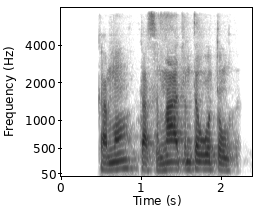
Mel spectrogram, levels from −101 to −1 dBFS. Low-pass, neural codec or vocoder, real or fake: 7.2 kHz; codec, 16 kHz in and 24 kHz out, 2.2 kbps, FireRedTTS-2 codec; fake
